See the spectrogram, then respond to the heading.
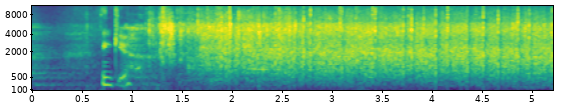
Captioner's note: audience applauding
